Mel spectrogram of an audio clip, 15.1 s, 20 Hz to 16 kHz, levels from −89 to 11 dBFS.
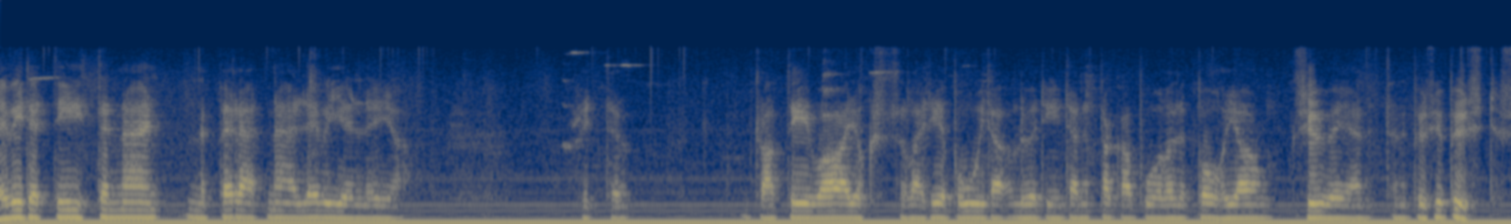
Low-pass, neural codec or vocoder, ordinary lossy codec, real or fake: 7.2 kHz; none; none; real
